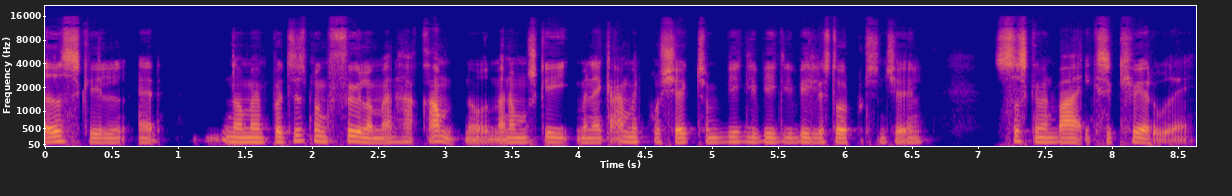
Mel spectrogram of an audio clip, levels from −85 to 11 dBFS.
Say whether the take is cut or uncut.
uncut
